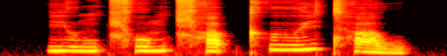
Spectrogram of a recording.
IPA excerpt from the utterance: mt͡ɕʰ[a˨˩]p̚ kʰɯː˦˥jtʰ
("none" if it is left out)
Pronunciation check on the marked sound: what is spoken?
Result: a˦˥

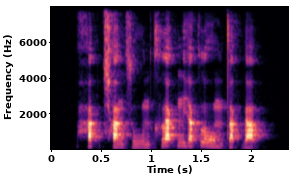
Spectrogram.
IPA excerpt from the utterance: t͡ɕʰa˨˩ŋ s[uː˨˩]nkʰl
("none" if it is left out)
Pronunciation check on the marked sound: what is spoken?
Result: uː˨˩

